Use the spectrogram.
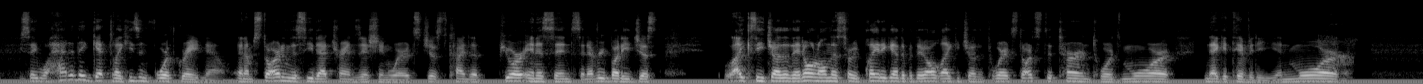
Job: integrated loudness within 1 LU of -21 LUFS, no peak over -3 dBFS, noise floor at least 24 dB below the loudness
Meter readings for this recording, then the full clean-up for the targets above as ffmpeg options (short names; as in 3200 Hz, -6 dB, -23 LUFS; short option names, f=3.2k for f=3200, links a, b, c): hum 60 Hz; harmonics up to 180 Hz; hum level -35 dBFS; loudness -25.5 LUFS; peak -9.5 dBFS; loudness target -21.0 LUFS
-> -af "bandreject=f=60:t=h:w=4,bandreject=f=120:t=h:w=4,bandreject=f=180:t=h:w=4"
-af "volume=4.5dB"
